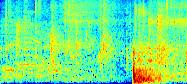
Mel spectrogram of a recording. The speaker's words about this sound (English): Stomp my foot.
